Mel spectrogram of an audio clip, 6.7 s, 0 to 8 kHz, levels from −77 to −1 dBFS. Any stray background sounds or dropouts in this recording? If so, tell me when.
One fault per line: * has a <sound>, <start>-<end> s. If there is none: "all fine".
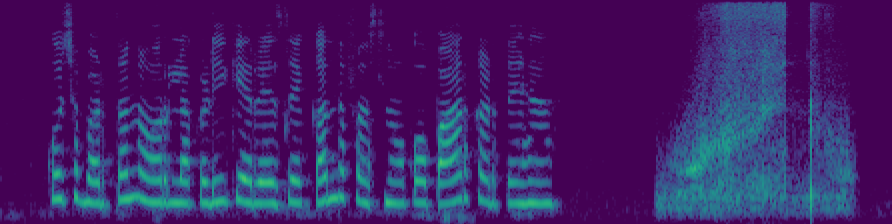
* has a whoosh, 4.9-6.5 s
